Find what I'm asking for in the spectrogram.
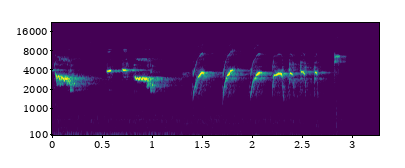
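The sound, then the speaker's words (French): A man imitates blackbird song by whistling with a small object held against his teeth, a run of fluid, warbling phrases and quick rising chirps, clear, with no talking. “Il n'y a que lui ou il y a des oiseaux qui répondent Il n'y a que lui. C'est du merle.”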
